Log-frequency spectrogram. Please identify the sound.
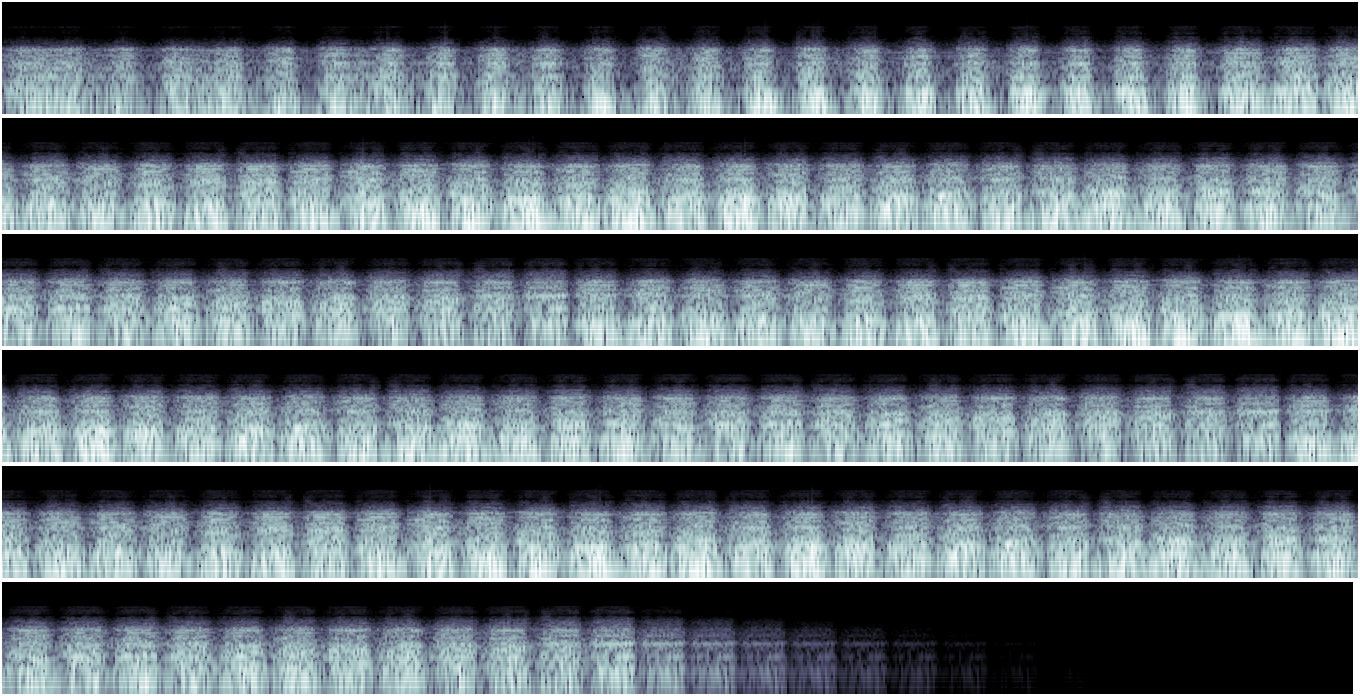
Waves of suspense
A loopable, rhythmic sound clip, meant to play in the background of a scene.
